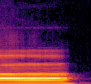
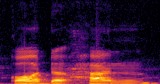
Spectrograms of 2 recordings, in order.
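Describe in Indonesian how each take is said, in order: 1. Kata ini berakhir dengan vokal yang dipanjangkan. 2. Kata ini berakhir dengan bunyi n.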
